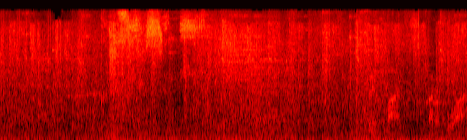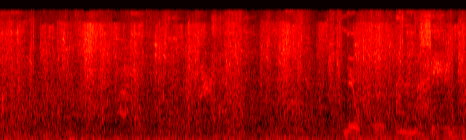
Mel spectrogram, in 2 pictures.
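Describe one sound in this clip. Weapons clash and spells burst in a busy game battle.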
